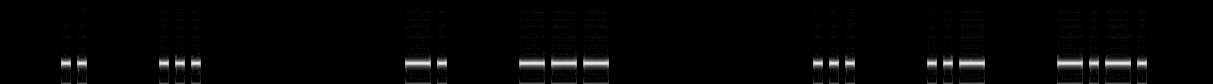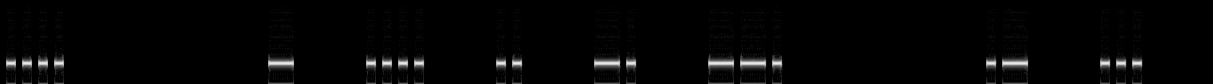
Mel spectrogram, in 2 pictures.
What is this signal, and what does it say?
Morse code, heard as a keyed tone, about 15 wpm, spaced as for 8 wpm, 1000 Hz. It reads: IS NO SUCH THING AS
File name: qotdfiles / 8wpm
